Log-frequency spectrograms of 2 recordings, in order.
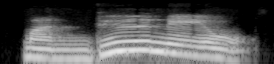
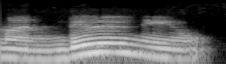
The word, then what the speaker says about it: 만드네요: Jika ada bacim real ketemu huruf N ya, maka nanti R-nya itu eliminasi ya Robun ya. Jadi nanti hilang. Sehingga 만드네요, bukan 만들네요. Ya. Jika ada huruf real ketemu huruf biep, nien atau siet, ini hurufnya nien ya, maka nanti R-nya akan hilang.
